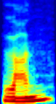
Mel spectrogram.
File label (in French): "lan2", chinois; Cours de Chinois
